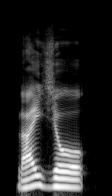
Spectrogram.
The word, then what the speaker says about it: 来場: まずは、来場。 – 来場 means coming to a place or event. – 来るという漢字と場所の場です。場。の読み方が上に変わります。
